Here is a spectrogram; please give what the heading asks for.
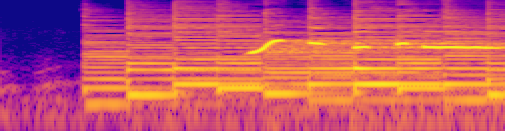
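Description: A pop track kicks in after a brief quiet start, with steady chords and a bright whistled melody that slides up and carries the tune, as used in a clickbait video trend showing a photo of Josh Hutcherson. The music is loud and upfront, and nobody speaks.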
